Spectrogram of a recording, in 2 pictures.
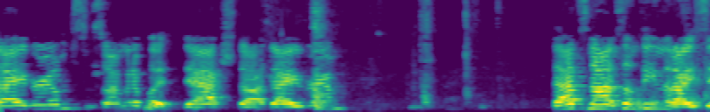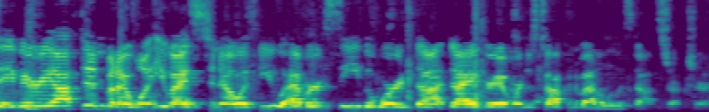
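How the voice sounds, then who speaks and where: At a fairly quick pace, a woman speaks in a plain, everyday voice, fairly high in pitch with ordinary pitch variation and big swings in loudness. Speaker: chemistry teacher. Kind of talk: classroom lecture.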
